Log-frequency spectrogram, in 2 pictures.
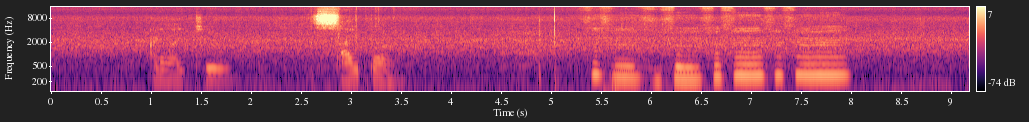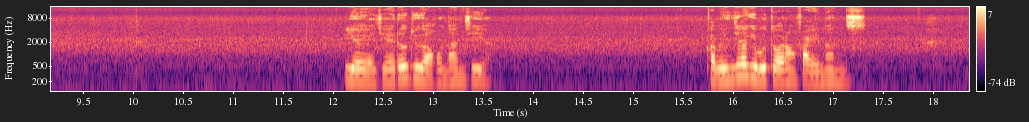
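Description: A young woman speaks close by in short bursts.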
